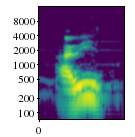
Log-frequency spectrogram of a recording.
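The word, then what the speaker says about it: Habif: un hombre llamado daniel a beat beat la javi javi en la forma correcta de pronunciar a beat y este hombre cuenta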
